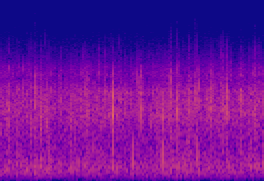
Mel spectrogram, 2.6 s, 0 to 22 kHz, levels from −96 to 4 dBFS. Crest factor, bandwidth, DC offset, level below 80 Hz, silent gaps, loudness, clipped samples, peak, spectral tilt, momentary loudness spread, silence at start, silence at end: 28 dB; 16.5 kHz; under 0.1%; -82 dBFS; none; -41 LUFS; under 0.1%; -14 dBFS; -2.5 dB/octave; 3 LU; 0 s; 0 s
